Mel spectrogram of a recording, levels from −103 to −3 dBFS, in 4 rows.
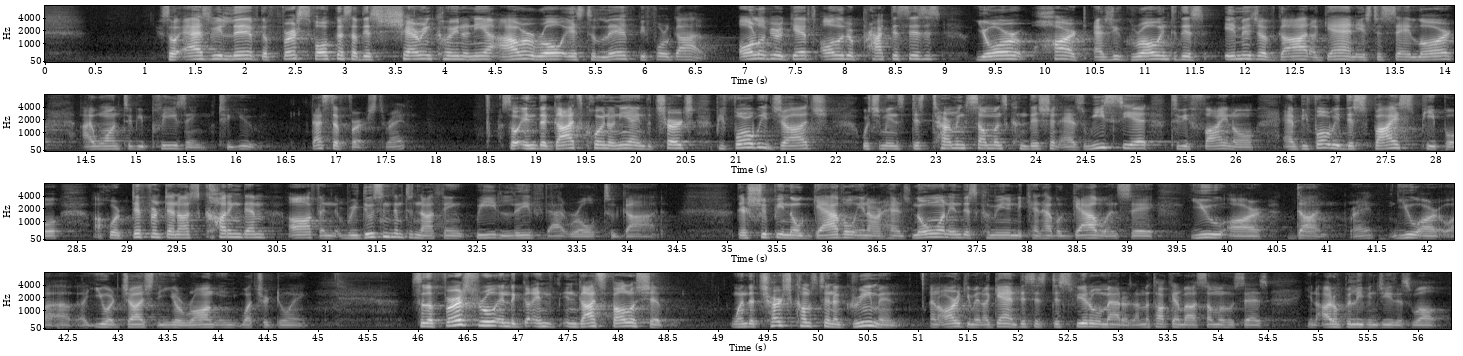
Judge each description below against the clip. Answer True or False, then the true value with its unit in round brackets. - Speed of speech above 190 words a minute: False (185 wpm)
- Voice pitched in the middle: True (155 Hz)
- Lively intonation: False (4.4 semitones)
